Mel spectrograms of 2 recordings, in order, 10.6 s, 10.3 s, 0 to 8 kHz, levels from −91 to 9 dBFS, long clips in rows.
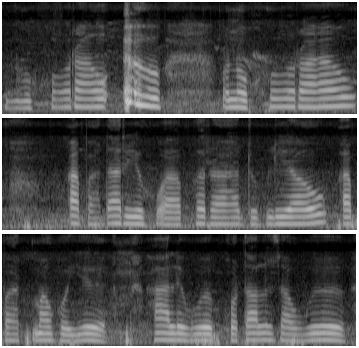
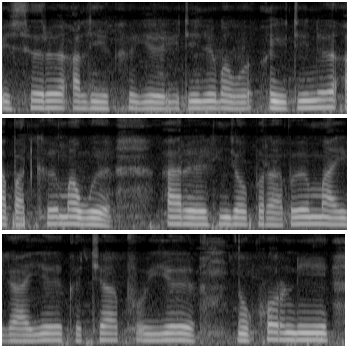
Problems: constant background noise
